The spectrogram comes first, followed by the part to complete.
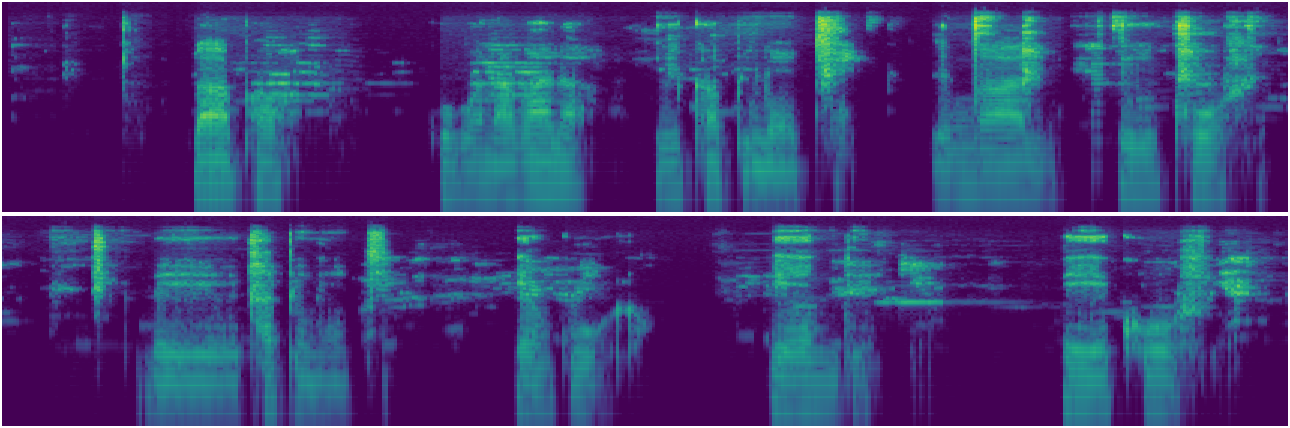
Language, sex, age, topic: North Ndebele, male, 18-24, health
